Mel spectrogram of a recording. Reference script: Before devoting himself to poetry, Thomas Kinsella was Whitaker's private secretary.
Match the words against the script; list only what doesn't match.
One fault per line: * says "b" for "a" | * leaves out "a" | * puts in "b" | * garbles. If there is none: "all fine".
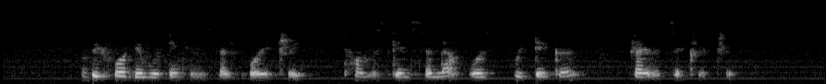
* leaves out "to"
